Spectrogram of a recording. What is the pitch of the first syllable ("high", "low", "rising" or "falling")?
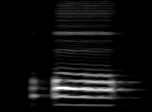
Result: low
